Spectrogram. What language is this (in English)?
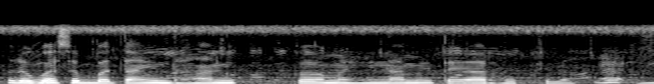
Bhojpuri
